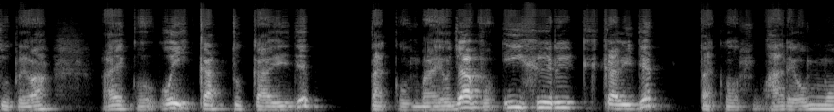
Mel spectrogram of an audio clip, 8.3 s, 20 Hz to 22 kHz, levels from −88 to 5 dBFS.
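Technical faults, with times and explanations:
Throughout, Opus compression: the speech sounds rough and grainy rather than swirly, likely CELT-mode coding at around 24 kbps filling starved bands with noise.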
